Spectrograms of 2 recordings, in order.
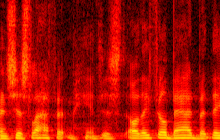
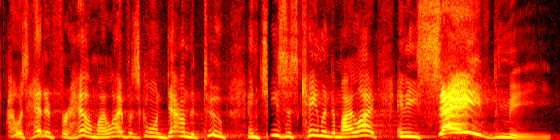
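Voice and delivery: higher, louder, building to a long shouted "saved"; excited testimony; 5 semitones higher, 8 dB louder than usual. Acted. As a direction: testify with rising fervour, bursting out at the end. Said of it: "happiness and excitement to be alive".

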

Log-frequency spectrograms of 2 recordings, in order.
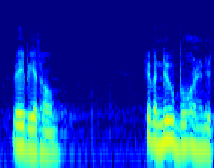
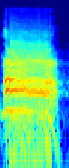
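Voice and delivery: high loud yelp of pain; 16 dB louder than usual. Retold or imitated. Person with eyelash in the pupil, yelping. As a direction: yelp as if something hit your eye.

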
